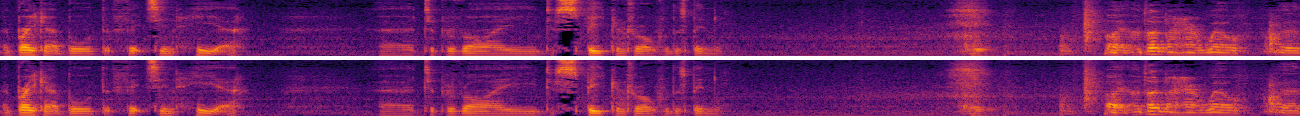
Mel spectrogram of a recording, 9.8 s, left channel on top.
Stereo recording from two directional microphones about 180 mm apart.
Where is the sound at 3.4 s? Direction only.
20° right (ahead or behind).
